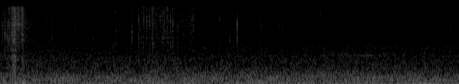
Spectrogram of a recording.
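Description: A few faint crackles of Playfoam's small foam beads being squeezed and handled close to a sensitive microphone, the clearest right at the start, over near-silent room tone.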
